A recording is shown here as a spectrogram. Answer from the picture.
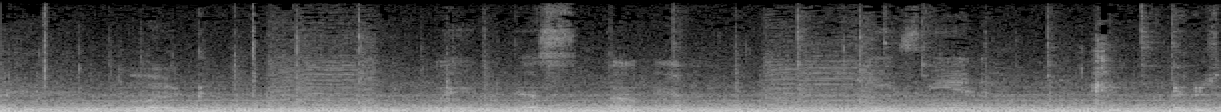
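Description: Steady low rumble inside a car's cabin from the idling engine, with small scattered clicks of handling.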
